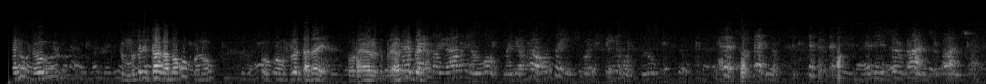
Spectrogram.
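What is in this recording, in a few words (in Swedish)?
Lilla Harrie Skåne, Svenska sagor dialekter; Folkminnen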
